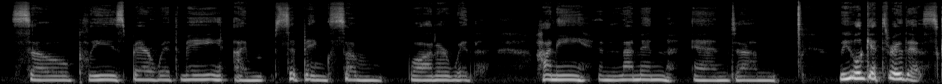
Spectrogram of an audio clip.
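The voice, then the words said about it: Strained, partly lost voice. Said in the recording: “I am having a little voice issue. I lost my voice yesterday”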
